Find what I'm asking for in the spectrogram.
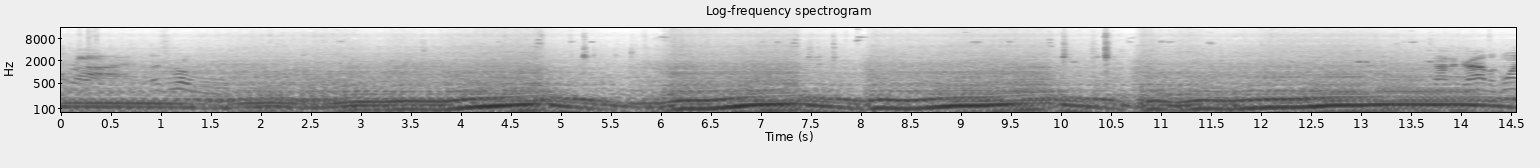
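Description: A truck hauling a load of fill for a shop pad drives steadily, its low engine drone rising and falling in pitch as it works through several gear changes, loud and close throughout.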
